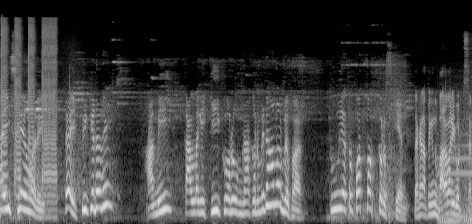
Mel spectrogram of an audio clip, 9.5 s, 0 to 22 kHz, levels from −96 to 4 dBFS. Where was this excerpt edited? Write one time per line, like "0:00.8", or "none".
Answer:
none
